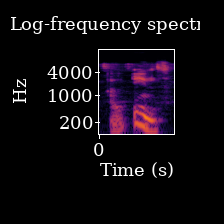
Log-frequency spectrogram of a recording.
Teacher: Karena ada huruf nun mati atau sukun bertemu dengan huruf sin. Cara membacanya samar-samar di bibir, membentuk huruf sin dan mendengung. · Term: ikhfa hakiki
